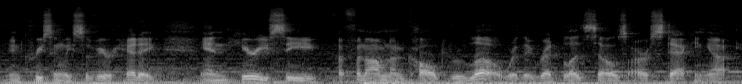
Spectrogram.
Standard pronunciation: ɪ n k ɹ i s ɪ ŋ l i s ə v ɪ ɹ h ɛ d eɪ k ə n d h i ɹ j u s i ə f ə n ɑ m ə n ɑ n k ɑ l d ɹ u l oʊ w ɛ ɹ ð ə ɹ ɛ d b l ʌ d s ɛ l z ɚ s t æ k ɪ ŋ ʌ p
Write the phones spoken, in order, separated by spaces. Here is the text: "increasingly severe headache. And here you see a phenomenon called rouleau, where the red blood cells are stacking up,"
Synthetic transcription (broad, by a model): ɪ n k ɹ i s ɪ ŋ l i s ə v ɪ ɹ h ɛ d eɪ k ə n h i ɹ j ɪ s i ə f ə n ɑ m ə n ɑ n k ɑ l d ɹ u l oʊ w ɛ ɹ ð ə ɹ ɛ d b l ʌ d s ɛ l z ɚ s t æ k ɪ ŋ ʌ p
